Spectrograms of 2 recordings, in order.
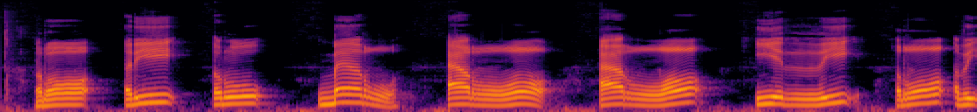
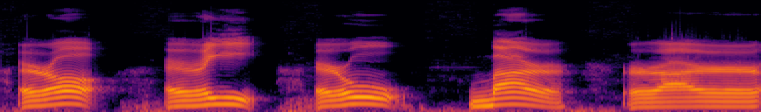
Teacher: Nah, huruf ro itu dia takrir, bergetar tapi sedikit.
